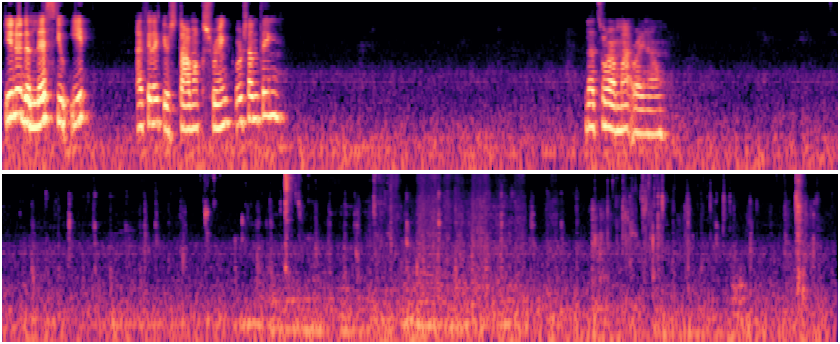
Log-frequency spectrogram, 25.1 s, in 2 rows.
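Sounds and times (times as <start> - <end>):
person chewing with wet mouth sounds: 12.0 - 25.0.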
